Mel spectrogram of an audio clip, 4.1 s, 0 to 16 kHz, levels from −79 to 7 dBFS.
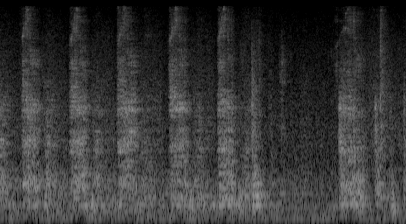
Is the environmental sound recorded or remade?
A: recorded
